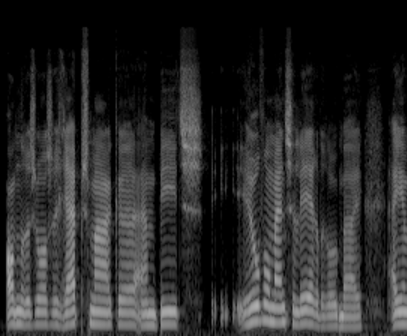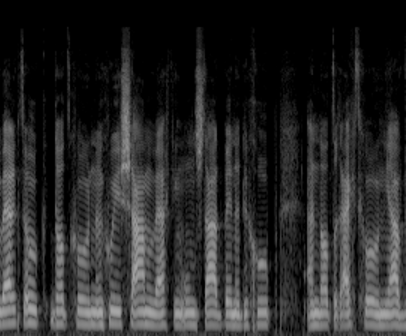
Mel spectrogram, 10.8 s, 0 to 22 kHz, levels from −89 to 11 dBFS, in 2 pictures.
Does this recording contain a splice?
yes; 2 cuts; at 4.5 s, 6.3 s

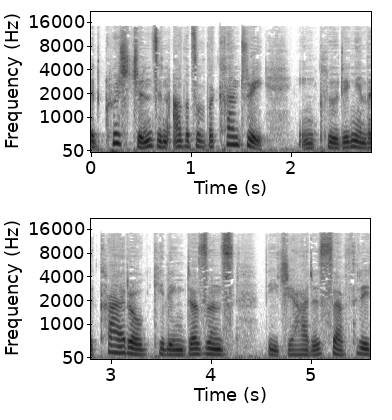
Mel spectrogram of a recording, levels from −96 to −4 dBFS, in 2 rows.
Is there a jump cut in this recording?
yes; 2 cuts; at 1.0 s, 2.8 s

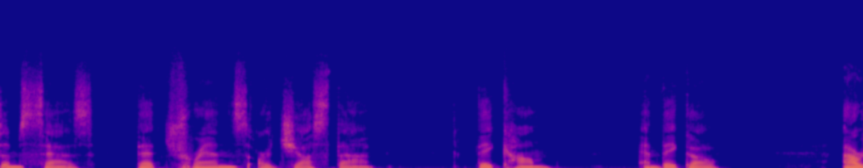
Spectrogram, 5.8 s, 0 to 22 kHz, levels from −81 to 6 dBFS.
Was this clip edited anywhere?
no; 0 cuts

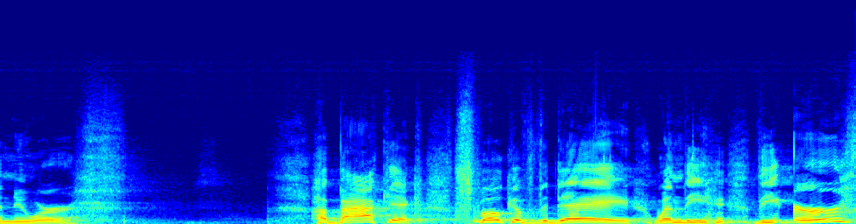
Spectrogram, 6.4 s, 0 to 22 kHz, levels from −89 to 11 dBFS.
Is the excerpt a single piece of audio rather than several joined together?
yes; 0 cuts

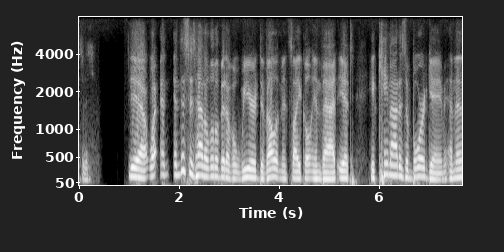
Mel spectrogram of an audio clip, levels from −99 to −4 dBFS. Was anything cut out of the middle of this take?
no; 0 cuts

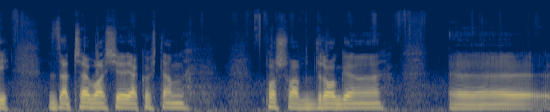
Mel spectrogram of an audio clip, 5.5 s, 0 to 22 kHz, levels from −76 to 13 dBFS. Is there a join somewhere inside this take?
no; 0 cuts

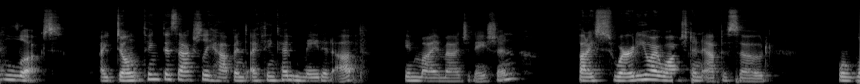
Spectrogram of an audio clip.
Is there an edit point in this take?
no; 0 cuts

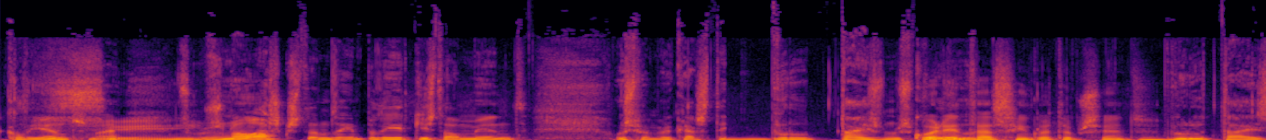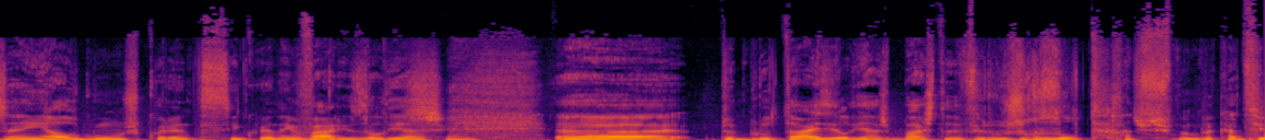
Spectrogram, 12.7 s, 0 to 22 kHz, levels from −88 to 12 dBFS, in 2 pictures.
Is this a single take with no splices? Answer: no; 2 cuts; at 3.6 s, 7.3 s

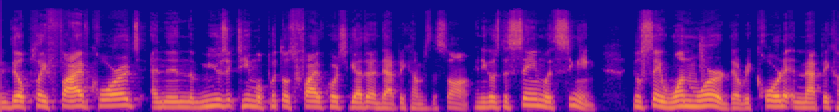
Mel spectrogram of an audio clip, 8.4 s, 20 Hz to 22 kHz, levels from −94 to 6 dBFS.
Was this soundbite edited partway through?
no; 0 cuts

